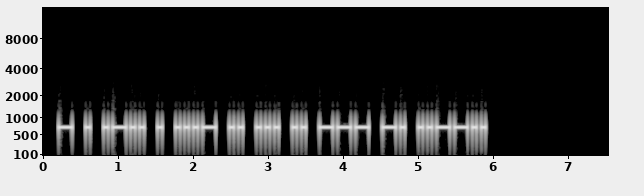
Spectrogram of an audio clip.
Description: Morse code, heard as a keyed tone, about 21 wpm, 700 Hz. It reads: TELEVISION?
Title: Sentences from Top 1000 Words - Review Part 5 - 20wpm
